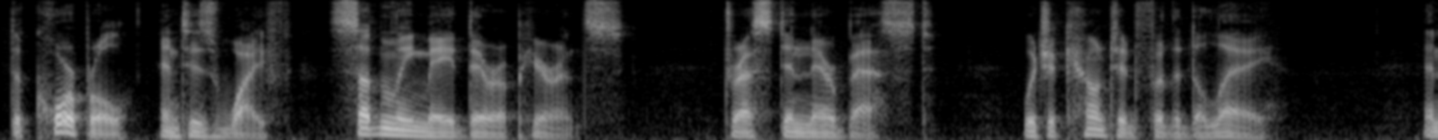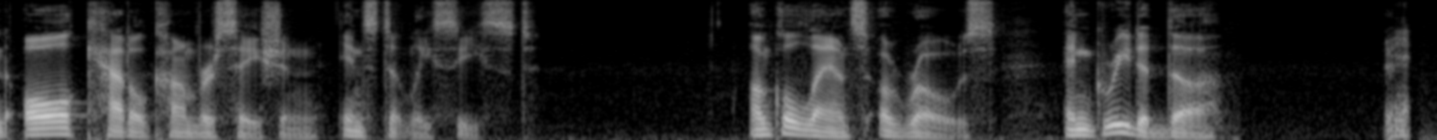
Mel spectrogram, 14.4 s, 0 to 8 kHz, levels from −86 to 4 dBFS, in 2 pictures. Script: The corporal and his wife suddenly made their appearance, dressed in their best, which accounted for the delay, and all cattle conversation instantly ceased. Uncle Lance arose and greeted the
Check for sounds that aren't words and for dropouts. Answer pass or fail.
fail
